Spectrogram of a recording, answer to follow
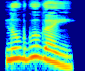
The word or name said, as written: ನುಗ್ಗುಗೈ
